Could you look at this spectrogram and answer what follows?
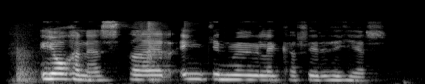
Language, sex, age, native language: Icelandic, female, 14, Icelandic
